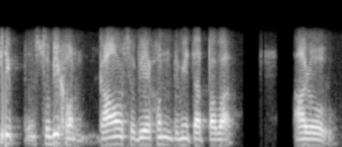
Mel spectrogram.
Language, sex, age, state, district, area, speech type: Assamese, male, 60+, Assam, Kamrup Metropolitan, urban, conversation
